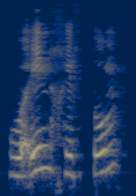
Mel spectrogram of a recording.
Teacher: nun sukun bertemu dengan huruf kha dia izhar halki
